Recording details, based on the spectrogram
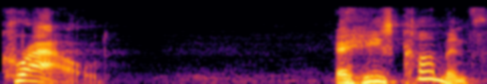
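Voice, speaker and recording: A man speaks loudly at a fairly slow pace. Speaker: pastor. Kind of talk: sermon.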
